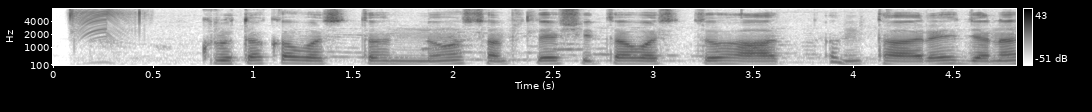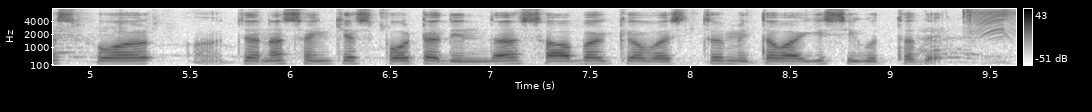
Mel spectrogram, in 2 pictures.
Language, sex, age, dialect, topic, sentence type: Kannada, male, 18-24, Mysore Kannada, agriculture, statement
